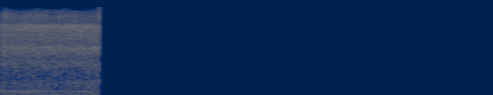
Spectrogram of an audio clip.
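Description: Dead silence: about half a second in, the sound track cuts out abruptly, ending a steady low hum and the tail of a voice.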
